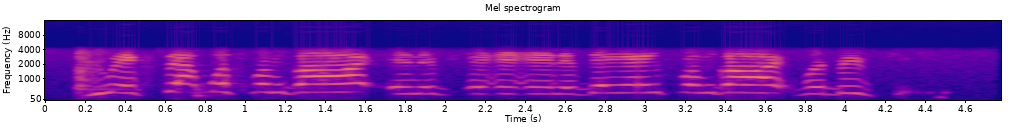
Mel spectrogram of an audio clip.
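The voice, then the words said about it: Strong country Southern accent. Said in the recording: “You are country, boy. ... Y'all hear that accent? ... Country than a motherfucker.”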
